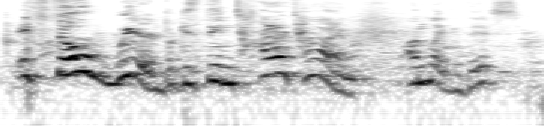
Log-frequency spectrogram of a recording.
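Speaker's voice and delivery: ordinary talk, nothing marked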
